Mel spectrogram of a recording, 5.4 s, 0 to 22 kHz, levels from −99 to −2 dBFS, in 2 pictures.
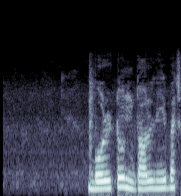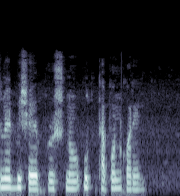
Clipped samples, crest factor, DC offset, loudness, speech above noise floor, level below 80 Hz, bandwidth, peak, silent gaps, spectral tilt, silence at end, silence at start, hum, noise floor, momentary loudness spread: under 0.1%; 14 dB; under 0.1%; -15 LUFS; 40 dB; -52 dBFS; 6.4 kHz; -2 dBFS; none; -9.5 dB/octave; 0.55 s; 1.3 s; none; -54 dBFS; 11 LU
